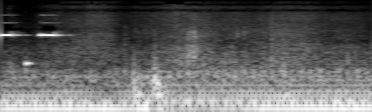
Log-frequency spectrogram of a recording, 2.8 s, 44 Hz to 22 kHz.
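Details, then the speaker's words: 2025 Chausson 630 Etape Line motorhome with the automatic dial selector put into reverse: two short high-pitched beeps over a low steady engine hum. This is the normal reverse-selected warning, and the reversing camera comes on the dashboard. "When you pop it into reverse, you'll hear the beeping and your reversing camera will come on your dashboard."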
